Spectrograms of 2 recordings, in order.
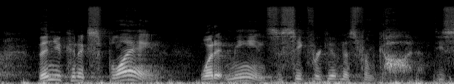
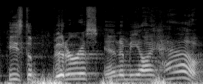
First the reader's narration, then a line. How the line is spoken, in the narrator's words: cried the old preacher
